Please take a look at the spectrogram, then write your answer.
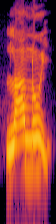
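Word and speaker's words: la nuit: লানুই দ নাইট অর্থাৎ লানুই বলতে রাতকে বোঝানো হচ্ছে এবং সর্বশেষ লোমিনই লোমিনুই বলতে মিডনাইটকে বোঝানো হচ্ছে।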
